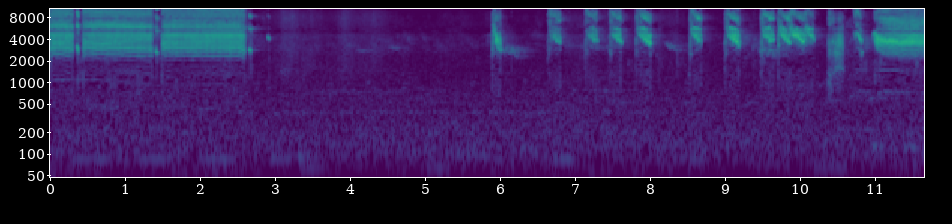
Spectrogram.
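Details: Streaked weaver singing without a break, unedited: a loud extended buzz, a short silence, then a rapid series of sharp clipped chirps that ends in another strident buzzing hiss.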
